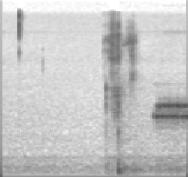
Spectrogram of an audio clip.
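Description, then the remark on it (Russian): A faint electronic telephone ring, steady and tonal, comes from somewhere away in another room, starting late after a few soft clicks and rustles, with no one speaking. “Сергей, там звонит у тебя телефон”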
